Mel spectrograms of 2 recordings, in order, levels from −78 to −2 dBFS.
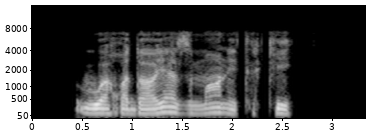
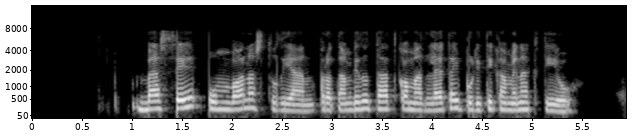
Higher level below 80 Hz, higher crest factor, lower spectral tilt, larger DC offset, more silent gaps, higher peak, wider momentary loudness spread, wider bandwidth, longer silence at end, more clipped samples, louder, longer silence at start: about the same, -54 dBFS vs -58 dBFS; about the same, 18 dB vs 16 dB; about the same, -5.5 dB/octave vs -6 dB/octave; neither; first, 2.30-2.34 s vs none; about the same, -2 dBFS vs -2 dBFS; first, 11 LU vs 5 LU; about the same, 7.6 kHz vs 7.8 kHz; first, 0.8 s vs 0.55 s; neither; about the same, -19 LUFS vs -18 LUFS; second, 0.45 s vs 1 s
